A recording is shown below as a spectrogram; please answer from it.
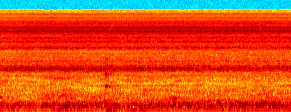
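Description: Meat for borscht sizzles and steams in a pot on a kitchen stove, a quiet, steady hiss running throughout with no talk.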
